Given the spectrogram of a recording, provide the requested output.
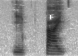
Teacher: いっぱい có chứa âm ngắt. Khi phát âm thì phải nhịn thở một nhịp. Khi viết bằng chữ hiragana, dùng chữ tsu viết nhỏ để chỉ một âm ngắt.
